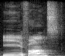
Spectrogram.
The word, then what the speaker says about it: infans: Notice the vowel before the NF is long, infans, and the vowel before NS is long, mensa.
